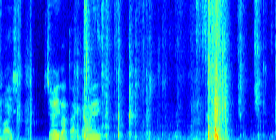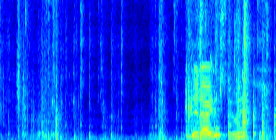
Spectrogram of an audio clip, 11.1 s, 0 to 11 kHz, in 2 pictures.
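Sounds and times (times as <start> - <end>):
handling clicks and knocks: 5.0 - 11.0.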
